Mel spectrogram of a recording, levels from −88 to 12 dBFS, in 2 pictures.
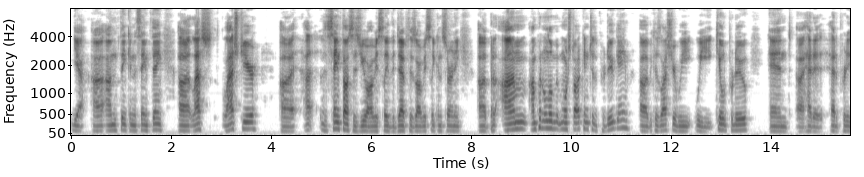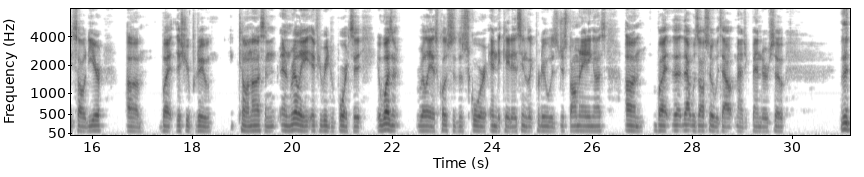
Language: English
